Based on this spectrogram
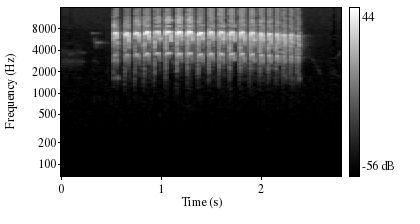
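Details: Downy Woodpecker rattle call played for comparison with the Hairy Woodpecker in a Manitoba winter birding guide. About nineteen sharp, high, squeaky notes run quickly for two seconds, slowly dropping in pitch toward the end. The background is clean.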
